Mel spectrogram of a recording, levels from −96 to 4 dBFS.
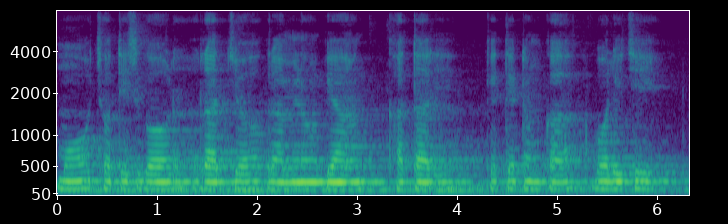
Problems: none marked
